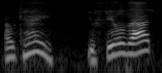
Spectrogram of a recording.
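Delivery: high, soft questioning voice; self-coaxing. Retold or imitated. Talking to one's own tensed-up anger, gently coaxing. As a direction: coax gently upward, then let go on "release". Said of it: "And then I was like".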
